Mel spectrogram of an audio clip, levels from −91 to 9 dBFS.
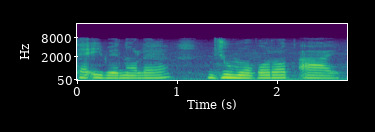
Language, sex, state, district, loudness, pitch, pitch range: Chakma, female, Tripura, Dhalai, -14 LUFS, 185 Hz, 180-195 Hz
